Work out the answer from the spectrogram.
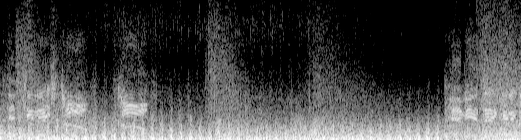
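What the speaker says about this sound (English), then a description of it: "Heavy attack helicopter is preparing attack." Heavy attack helicopter in the war strategy game World in Conflict, a loud continuous rotor and engine roar with bursts of gunfire, while radio-style voice lines play over it throughout.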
